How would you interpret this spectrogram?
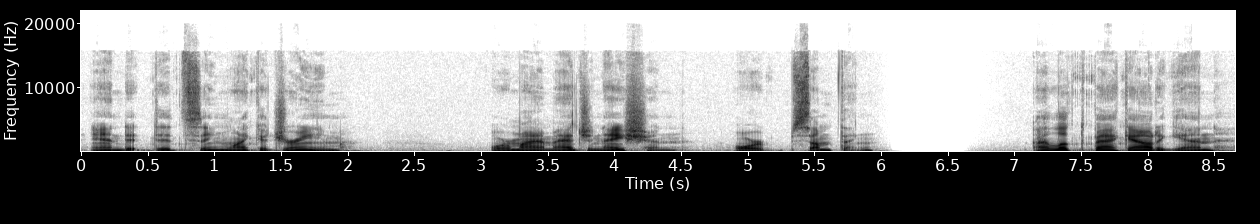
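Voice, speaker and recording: A man with a low voice narrates a horror audio story in the first person. His delivery is slow, measured and dramatic, and the recording is very dry. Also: no echo.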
